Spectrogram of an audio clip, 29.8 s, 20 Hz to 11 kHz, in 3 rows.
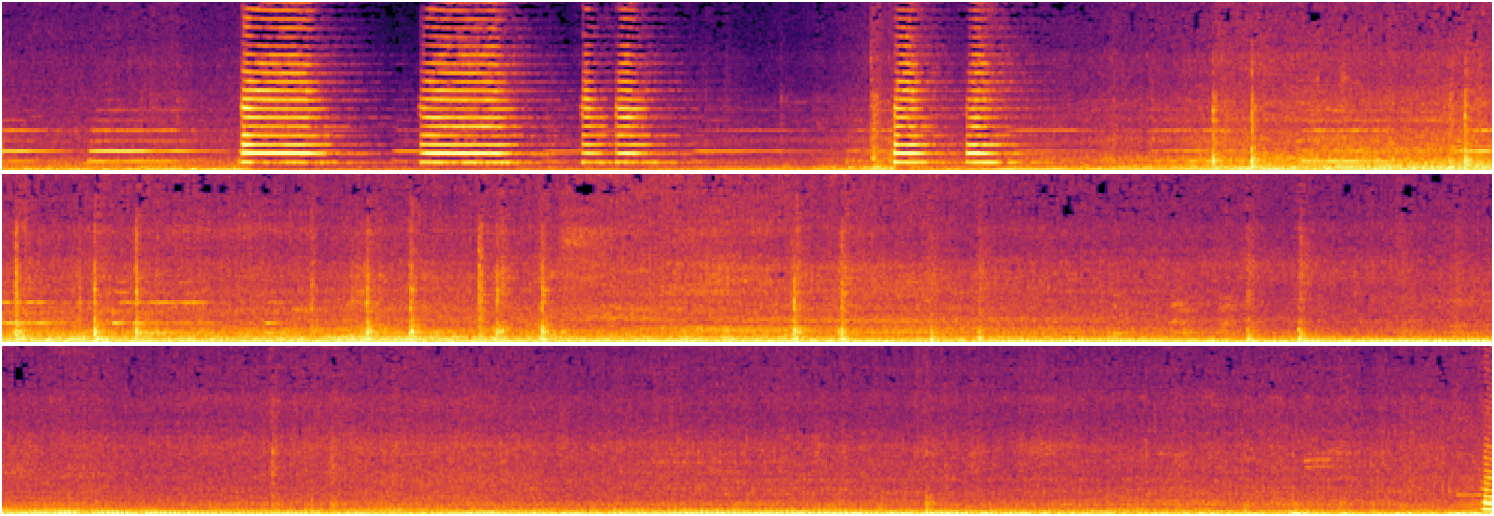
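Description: PNR INKA diesel-hydraulic multiple unit (DHMU 8001) sounding several short horn blasts on its approach, then running past over the crossing with a steady low engine rumble and wheel clicks for the rest of the time.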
